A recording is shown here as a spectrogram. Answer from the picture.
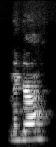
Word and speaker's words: McGraw: Is it um McGrath? Yeah. Sorry, saying your name wrong last time.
